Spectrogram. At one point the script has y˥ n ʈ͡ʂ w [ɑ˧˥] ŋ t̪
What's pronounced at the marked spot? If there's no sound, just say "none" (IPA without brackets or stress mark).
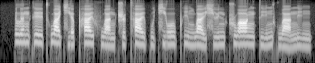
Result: ɑ˥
